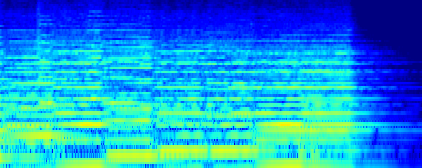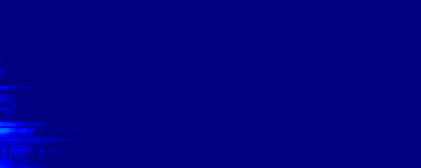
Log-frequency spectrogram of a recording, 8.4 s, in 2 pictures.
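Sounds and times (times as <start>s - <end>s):
string quartet playing a trumpet tune: 0.0s - 3.9s.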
